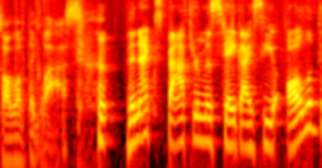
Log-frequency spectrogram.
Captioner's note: chuckling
